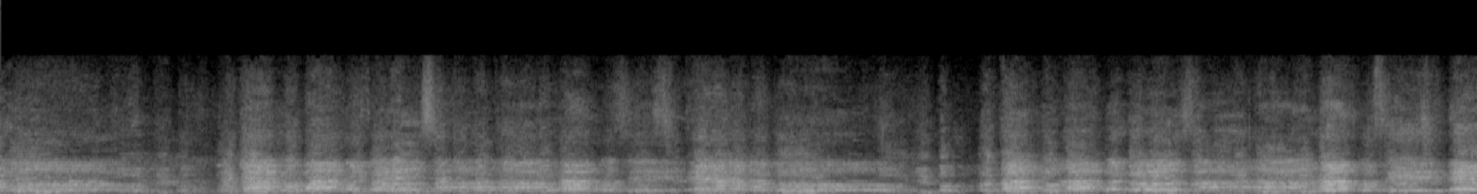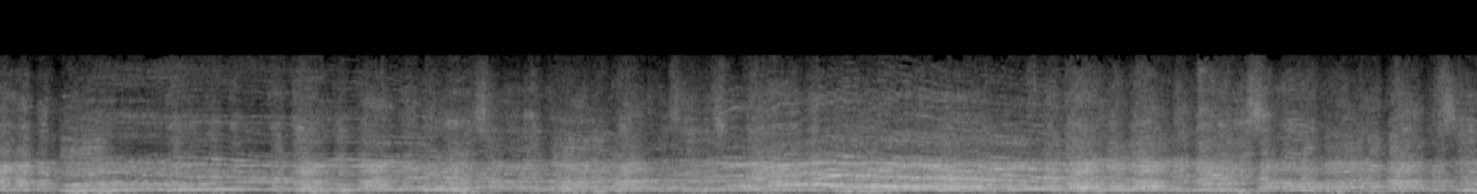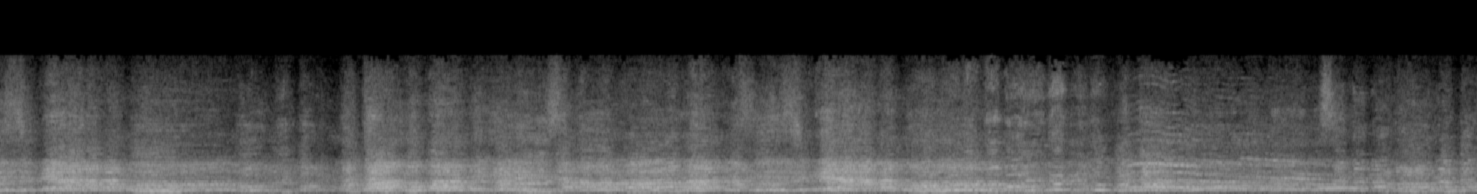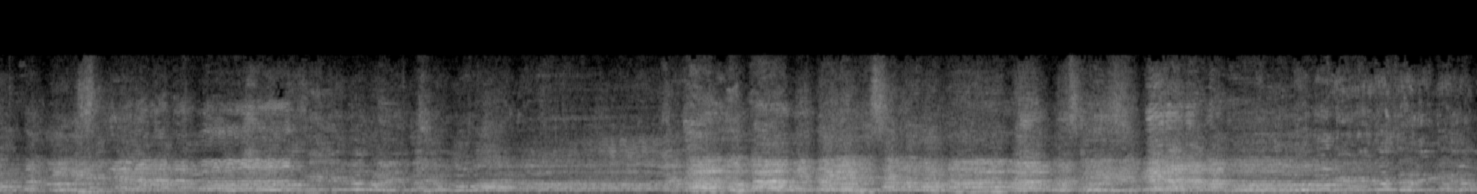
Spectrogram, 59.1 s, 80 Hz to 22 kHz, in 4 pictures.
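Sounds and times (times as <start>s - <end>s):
women's choir singing in harmony: 0.0s - 59.0s.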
